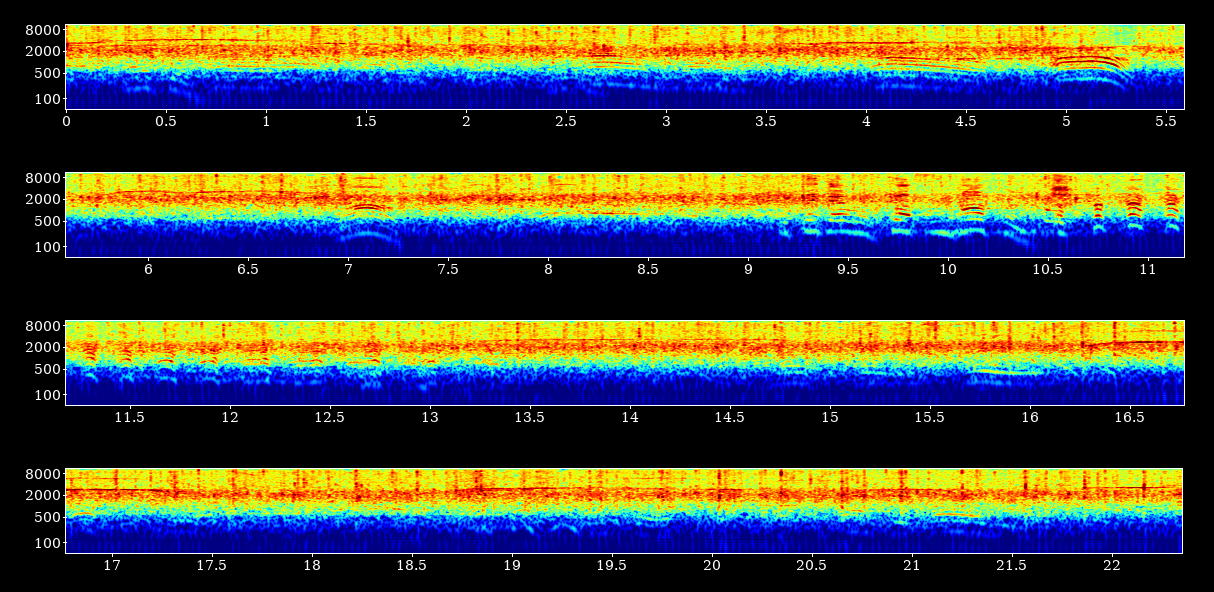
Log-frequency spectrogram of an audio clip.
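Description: A crowd applauds steadily in a large hall.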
